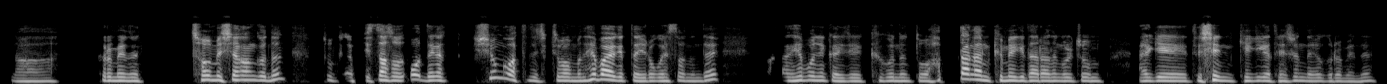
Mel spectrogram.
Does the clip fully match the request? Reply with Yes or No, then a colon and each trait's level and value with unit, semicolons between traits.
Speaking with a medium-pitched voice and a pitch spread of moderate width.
Yes: medium, 170 Hz; average, 3.0 semitones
